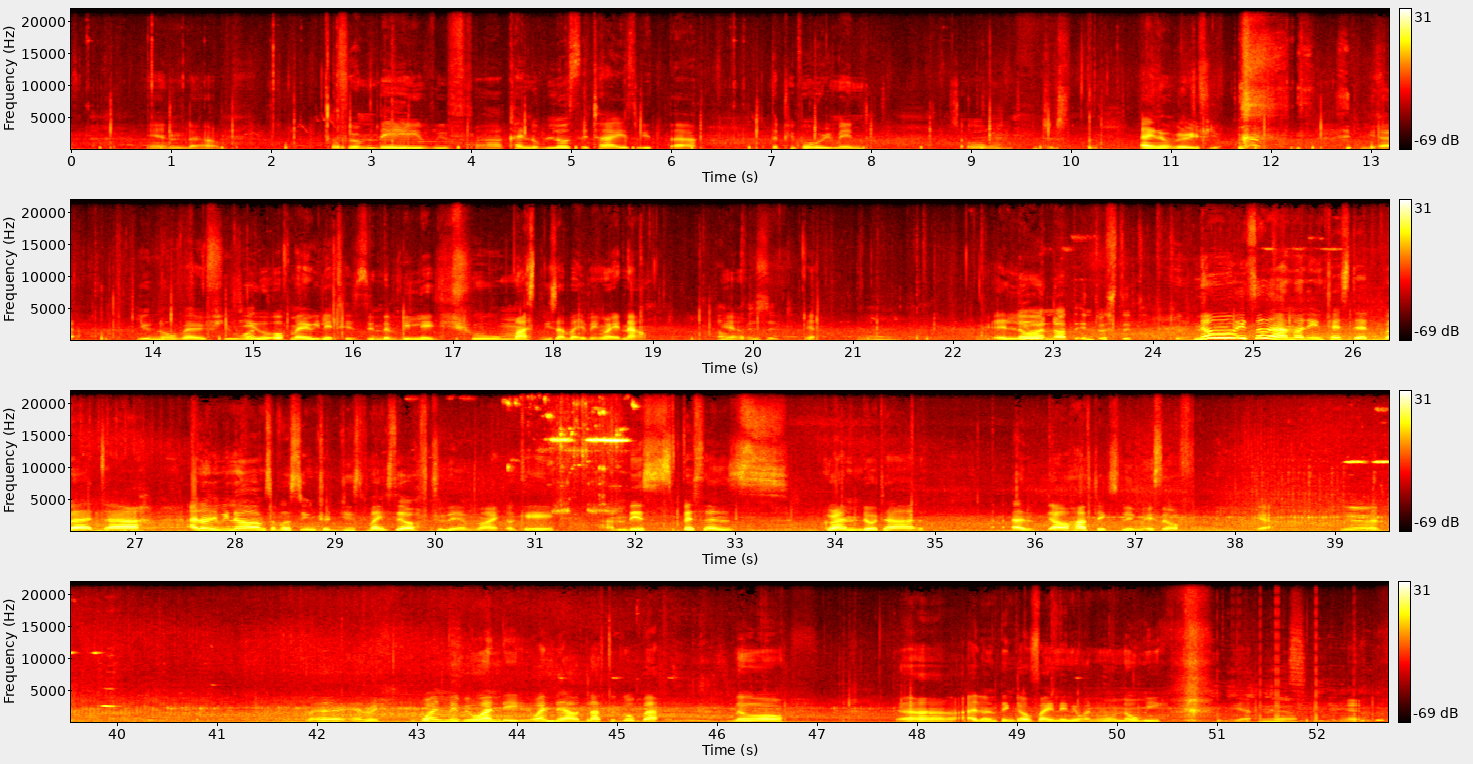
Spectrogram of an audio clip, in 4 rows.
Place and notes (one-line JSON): {"title": "Showgrounds, Lusaka, Zambia - We’ve lost the ties to the village…", "date": "2012-07-20 16:29:00", "description": "We are with the visual artist Mulenga Mulenga walking in the Showgrounds of Lusaka from the Visual Arts Council to the “Garden club” café to record the interview with her…\nplaylist of footage interview with Mulenga", "latitude": "-15.40", "longitude": "28.31", "altitude": "1261", "timezone": "Africa/Lusaka"}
